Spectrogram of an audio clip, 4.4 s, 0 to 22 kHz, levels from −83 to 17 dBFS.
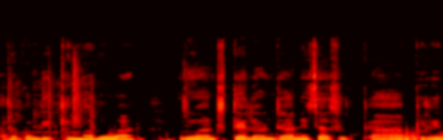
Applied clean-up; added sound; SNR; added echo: classical method Wiener filter.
